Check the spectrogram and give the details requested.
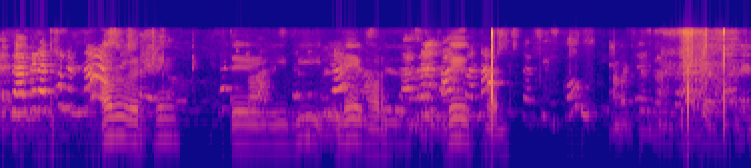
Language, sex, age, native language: Icelandic, male, 13, Icelandic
